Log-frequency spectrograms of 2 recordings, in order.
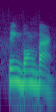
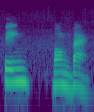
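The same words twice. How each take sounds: First: There is a short pause after bing. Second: There is a medium pause after bing. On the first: The mend lands far away, by the leader. "I want to put a mend in right by the leader" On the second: The mend lands in the middle of the line. "closer to me, like the middle of the line"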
